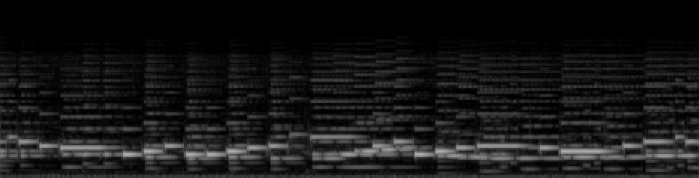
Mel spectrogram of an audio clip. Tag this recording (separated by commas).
Music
